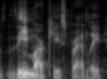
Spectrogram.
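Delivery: "the" said slowly as "thee", like a title; stress on "the". Shown as a demonstration. Host repeating his guest's grand title, stress on "the". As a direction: lean on a long "the" before Marquise Bradley. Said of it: "when the word "the" came into play".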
